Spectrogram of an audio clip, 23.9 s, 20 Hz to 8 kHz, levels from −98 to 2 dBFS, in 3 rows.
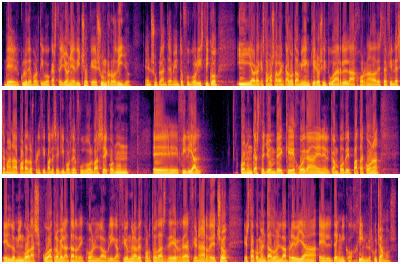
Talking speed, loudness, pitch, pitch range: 210 wpm, -12 LUFS, 110 Hz, 100-120 Hz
